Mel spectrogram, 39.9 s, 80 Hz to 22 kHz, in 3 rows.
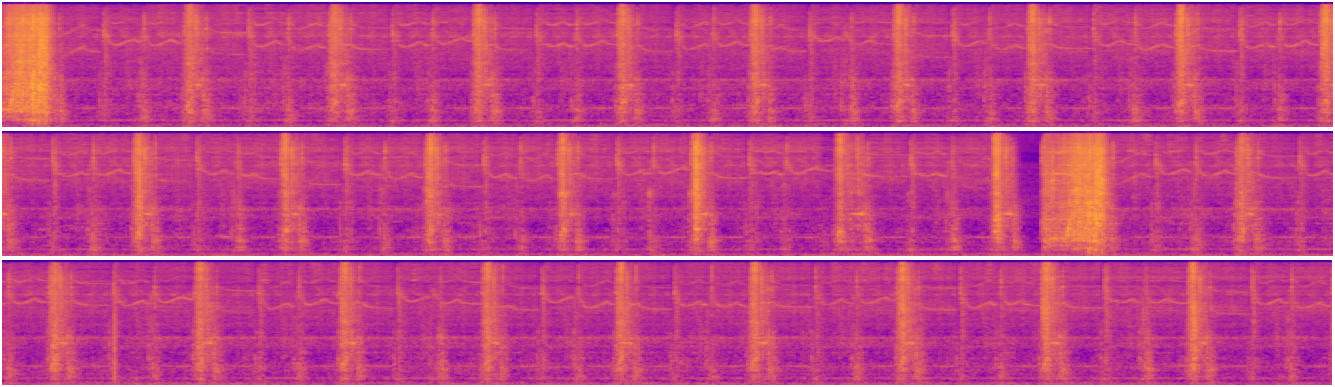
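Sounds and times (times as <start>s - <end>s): print mechanism clicking: 0.0s - 4.1s, 13.2s - 39.9s
inkjet printer printing: 0.0s - 39.9s.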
